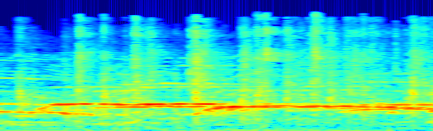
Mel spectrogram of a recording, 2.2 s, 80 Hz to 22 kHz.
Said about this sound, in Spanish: Este sonido, para mí, yo creo que es un sonido histórico. Son los aplausos de los sanitarios a Margaret Keenan, la primera mujer en recibir la vacuna en el mundo. Es el sonido que nos dejó el 2020 a principios de diciembre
